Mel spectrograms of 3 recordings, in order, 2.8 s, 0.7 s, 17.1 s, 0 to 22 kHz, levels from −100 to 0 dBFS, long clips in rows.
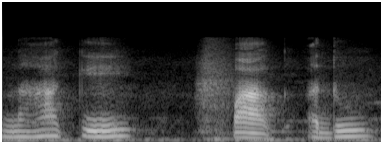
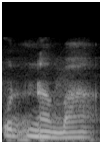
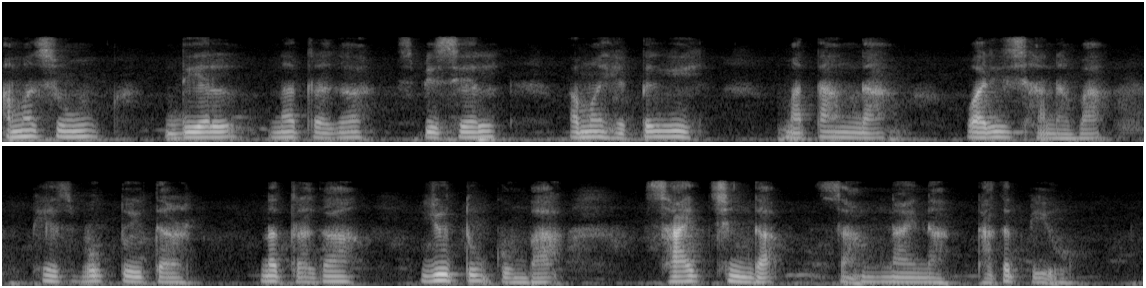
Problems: none marked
